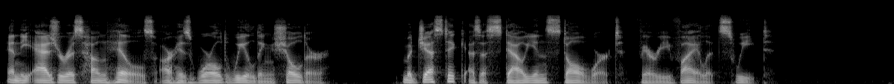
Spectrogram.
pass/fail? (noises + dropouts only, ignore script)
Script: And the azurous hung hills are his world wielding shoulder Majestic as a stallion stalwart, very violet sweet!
pass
